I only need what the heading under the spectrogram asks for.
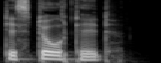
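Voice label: "distorted", British English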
